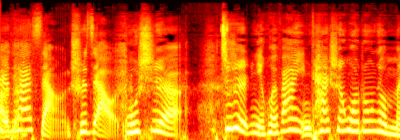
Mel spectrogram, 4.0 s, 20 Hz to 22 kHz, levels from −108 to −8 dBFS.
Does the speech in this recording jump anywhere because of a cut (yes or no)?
yes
